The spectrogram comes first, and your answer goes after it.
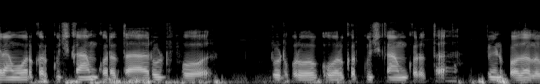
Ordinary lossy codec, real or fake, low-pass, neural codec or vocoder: none; real; 7.2 kHz; none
